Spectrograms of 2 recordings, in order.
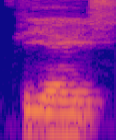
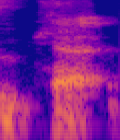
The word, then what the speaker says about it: Phuket: it like an American, it looks like Phuket. You can say it in your own head. That's how I said it. But Albright said it's Phuket. I was like, yeah, the H is silent.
